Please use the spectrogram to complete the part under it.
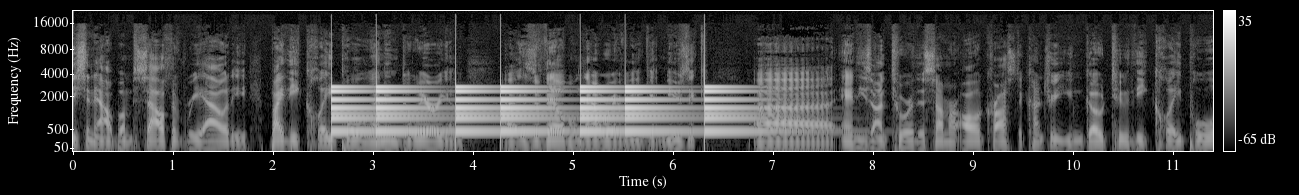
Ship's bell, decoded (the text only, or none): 7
